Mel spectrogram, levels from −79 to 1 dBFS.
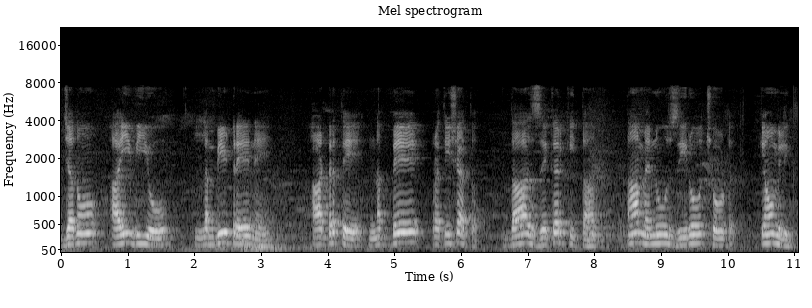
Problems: constant background noise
